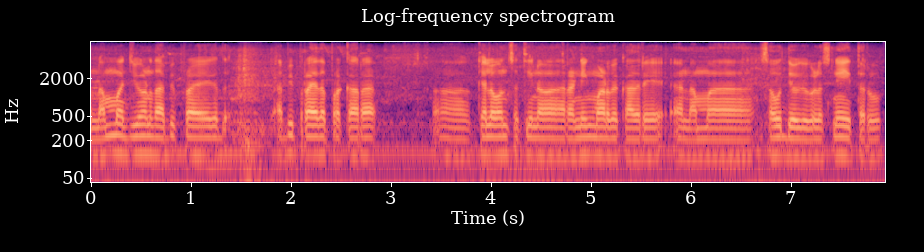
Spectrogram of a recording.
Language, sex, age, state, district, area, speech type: Kannada, male, 18-30, Karnataka, Bagalkot, rural, spontaneous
